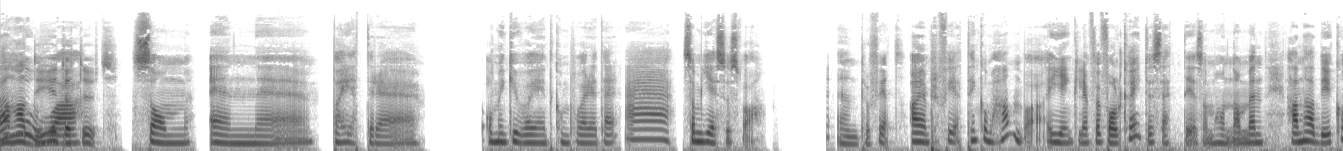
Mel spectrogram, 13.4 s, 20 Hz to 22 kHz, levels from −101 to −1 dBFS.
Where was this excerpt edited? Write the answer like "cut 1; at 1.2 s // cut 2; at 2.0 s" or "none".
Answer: cut 1; at 2.0 s // cut 2; at 3.2 s // cut 3; at 6.8 s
